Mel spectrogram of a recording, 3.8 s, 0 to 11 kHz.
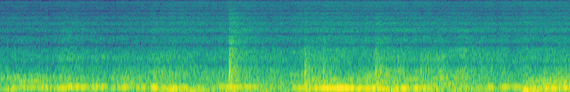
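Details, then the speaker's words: Maxtor/Seagate hard drive on PC3000 for a suspected firmware fault common to this drive family. It spins up fine, with a low, even hum building as the platters reach speed and no clicking or grinding, so the mechanics and electronics sound normal while the firmware fix runs. "okay i can hear it spinning up complete it and it's going through the procedure of fixing the drive"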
